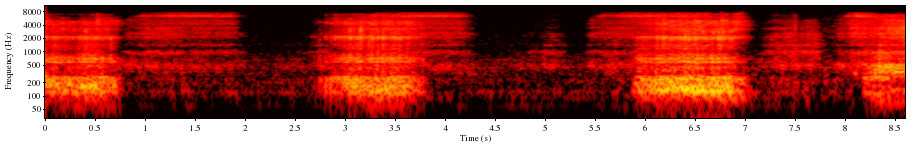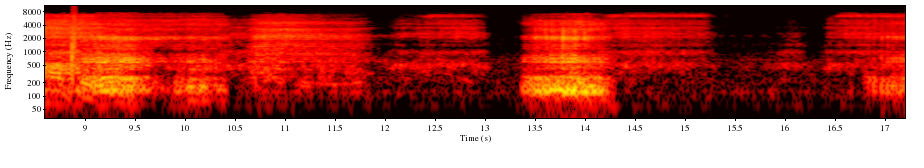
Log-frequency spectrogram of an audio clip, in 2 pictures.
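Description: Loud, rough snores come in regular bursts, with softer snorting breaths between them.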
